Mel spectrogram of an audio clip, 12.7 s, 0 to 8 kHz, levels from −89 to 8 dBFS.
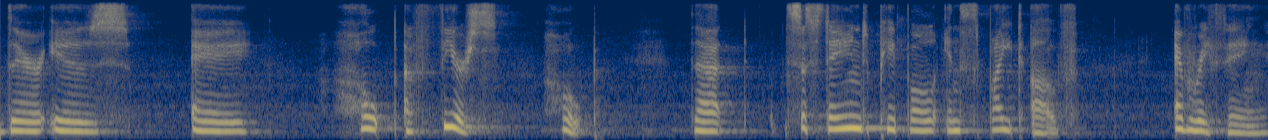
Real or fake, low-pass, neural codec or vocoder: real; 7.2 kHz; none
